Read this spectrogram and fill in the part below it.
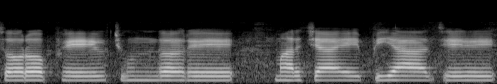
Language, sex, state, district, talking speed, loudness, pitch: Hindi, female, Bihar, West Champaran, 35 wpm, -16 LUFS, 195 Hz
